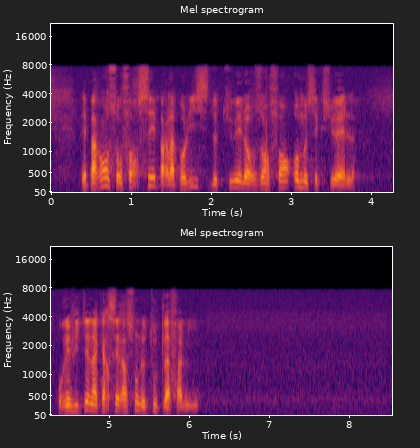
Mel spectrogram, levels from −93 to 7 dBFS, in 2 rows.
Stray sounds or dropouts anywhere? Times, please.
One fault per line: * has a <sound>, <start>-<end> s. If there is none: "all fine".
all fine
